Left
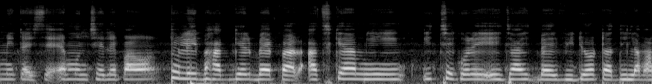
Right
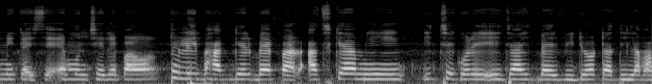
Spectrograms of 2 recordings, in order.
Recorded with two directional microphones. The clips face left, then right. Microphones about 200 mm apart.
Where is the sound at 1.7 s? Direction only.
35° left (ahead or behind).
